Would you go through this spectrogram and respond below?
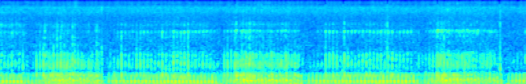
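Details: Close, loud purring from a cat, offered as a relaxing sound: a deep rumble rising and falling in regular breaths about once per second.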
